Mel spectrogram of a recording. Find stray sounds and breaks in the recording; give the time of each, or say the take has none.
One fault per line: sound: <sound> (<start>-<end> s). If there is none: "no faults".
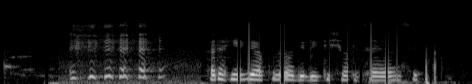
sound: laugh (0.7-1.7 s)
